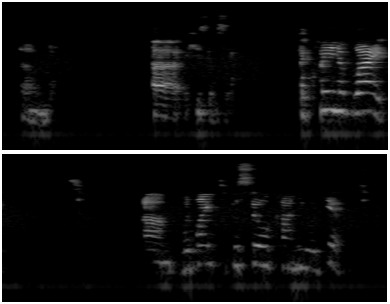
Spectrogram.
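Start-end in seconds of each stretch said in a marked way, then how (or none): 3.0-7.5 tiny, very high, little pixie character voice. Voicing a little pixie character's lines, in a little pixie voice. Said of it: "in his little pixie voice".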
